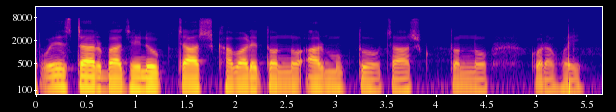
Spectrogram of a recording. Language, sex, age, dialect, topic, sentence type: Bengali, male, 18-24, Rajbangshi, agriculture, statement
